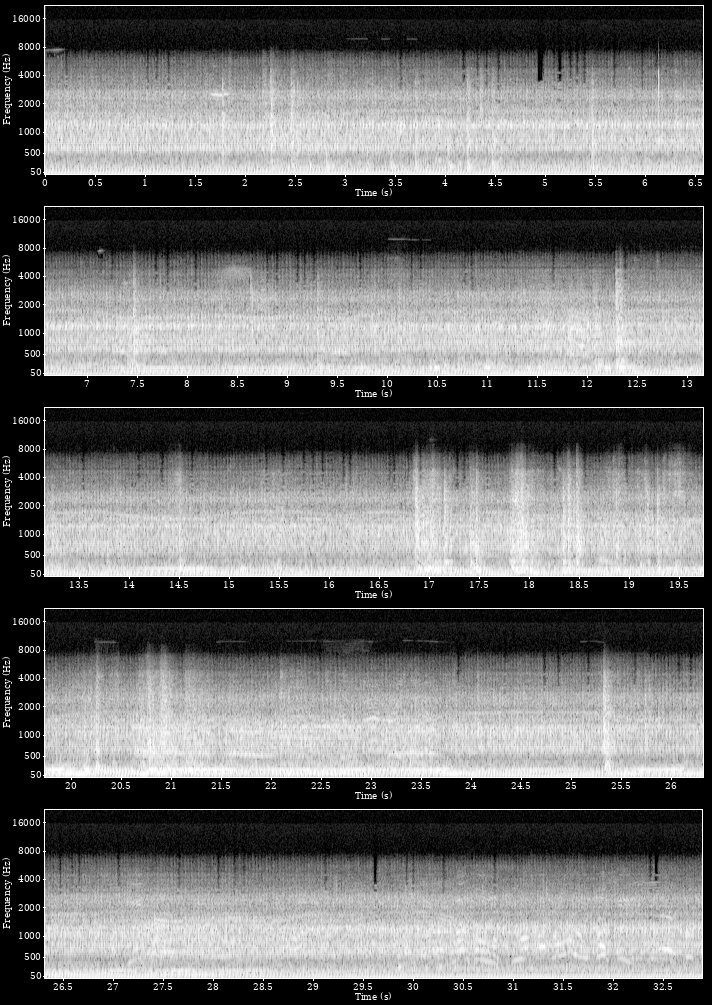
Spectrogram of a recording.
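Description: New Holland compact tractor's diesel engine running steadily while its front-end loader bucket digs into the soil; the engine picks up under load about seven seconds in. A cluster of clattering knocks from the bucket and earth comes between about seventeen and twenty-one seconds in.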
